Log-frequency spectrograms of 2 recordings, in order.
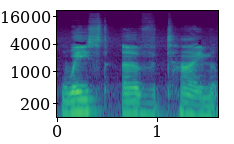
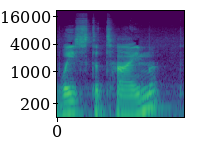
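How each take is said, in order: First: Every sound in the phrase is said fully. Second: A sound is dropped as the words link.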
